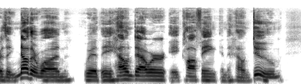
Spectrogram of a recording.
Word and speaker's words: Houndour: I usually say Hounder, but it's Houndour. I'll defer to Sean. Break the tie. Is it Greek? It says a combination of hound and I think this word is dour. D-O-U-R. Door. But I would pronounce it door.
